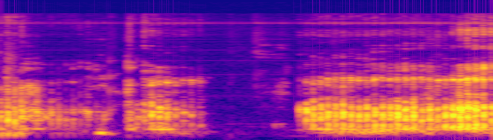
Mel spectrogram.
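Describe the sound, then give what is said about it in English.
A dog named Daisy, live in a studio, growls low and rumbling in two bursts, the first broken into short pulses, then a brief pause before a longer, steady growl. Fairly loud, with no talking. “Growl it and Daisy bite it”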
